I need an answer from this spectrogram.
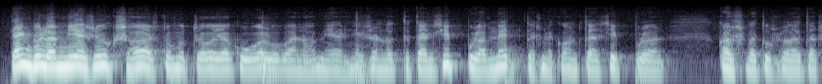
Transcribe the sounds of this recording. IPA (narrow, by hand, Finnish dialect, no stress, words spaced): tæŋ kylæm miæ̝s yks hɑːstoː mut se oj jɑ kuɑ̝lːu ʋɑnhɑ miæ̝s niː sɑno etːæ tæn sipːulɑm metːæs mikæ on tæː sipːulɑn kɑsʋɑtuslɑitos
